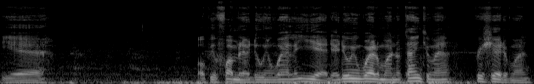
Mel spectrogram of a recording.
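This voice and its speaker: A man's fairly low-pitched voice with a Jamaican accent. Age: 20s. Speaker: fitness YouTuber. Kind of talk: casual chat. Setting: outdoors. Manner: halting.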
